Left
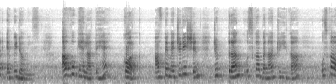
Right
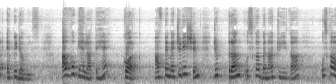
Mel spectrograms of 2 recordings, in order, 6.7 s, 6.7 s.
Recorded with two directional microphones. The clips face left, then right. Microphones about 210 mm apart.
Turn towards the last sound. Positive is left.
turn(degrees=-50)  # may be behind; listen again after turning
